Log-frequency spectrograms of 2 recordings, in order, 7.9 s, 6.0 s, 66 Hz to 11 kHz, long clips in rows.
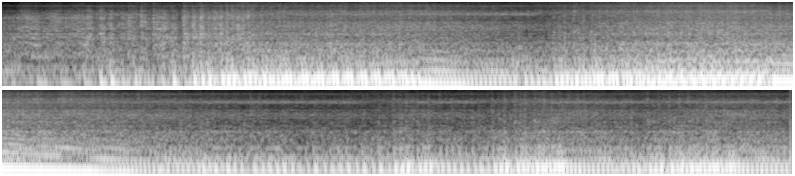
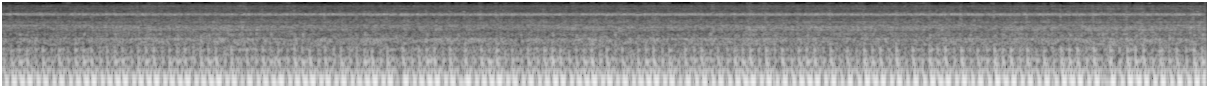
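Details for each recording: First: Peugeot 403 pickup engine. It catches and settles into a steady low idle with a few revs, running evenly with no obvious knocks, so it is running normally again. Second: Peugeot 403 pickup engine first started after over 20 years abandoned, throttle butterfly freed: low, lumpy idle with uneven beat about three per second; one cylinder seems weak, cause suspected, not confirmed.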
